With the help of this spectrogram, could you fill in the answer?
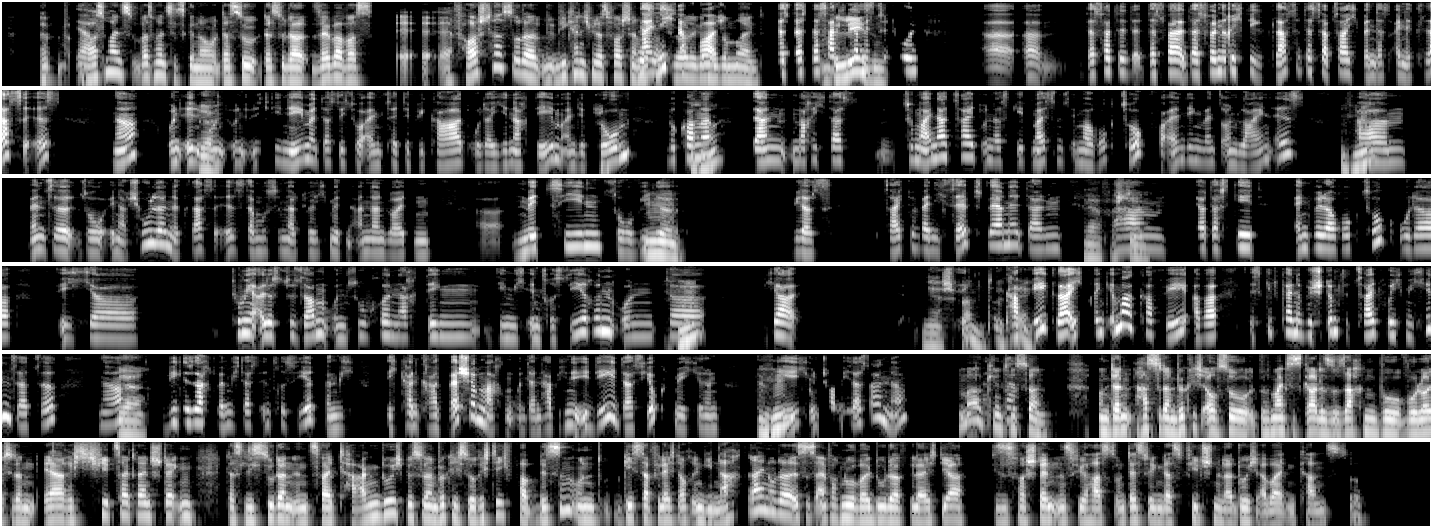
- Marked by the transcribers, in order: other noise
- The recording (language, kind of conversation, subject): German, podcast, Wie integrierst du Lernen in einen vollen Tagesablauf?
